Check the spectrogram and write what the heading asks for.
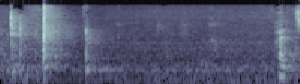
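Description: Kitchen containers and jars handled on a countertop: two sharp knocks in the first half-second, then a faint steady hum until a voice starts at the very end.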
